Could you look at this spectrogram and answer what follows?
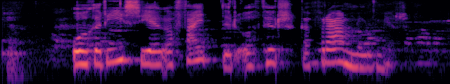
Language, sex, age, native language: Icelandic, female, 12, Icelandic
